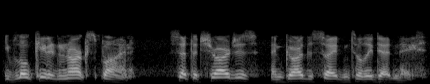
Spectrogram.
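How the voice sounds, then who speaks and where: An actor playing an easygoing special forces operator in a video game, giving colloquial, wry mission instructions over a radio. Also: male voice, medium pitch, lively intonation, moderate pace, highs cut off. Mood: wry, focused. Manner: colloquial, wry, plain-spoken.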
